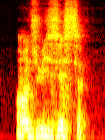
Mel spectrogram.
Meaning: second-person singular imperfect subjunctive of enduire
- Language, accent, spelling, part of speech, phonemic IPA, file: French, Canada, enduisisses, verb, /ɑ̃.dɥi.zis/, LL-Q150 (fra)-enduisisses.wav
